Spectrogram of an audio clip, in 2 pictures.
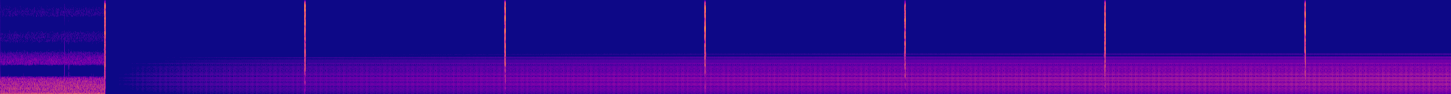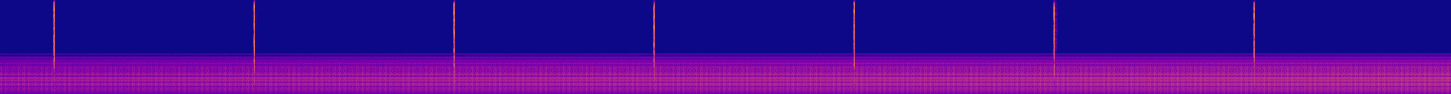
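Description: A loud low rumble cuts off abruptly about a second in. After a moment of silence, a sustained electronic drone chord slowly swells, punctuated by a sharp click every two seconds, like a slow clock tick.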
